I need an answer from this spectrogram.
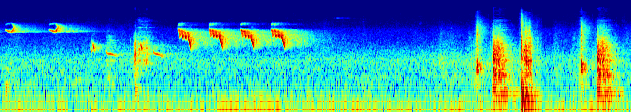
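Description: Birds chirping: short high chirps, a quick run of four falling notes about two seconds in, and a few sharp clicks near the end.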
